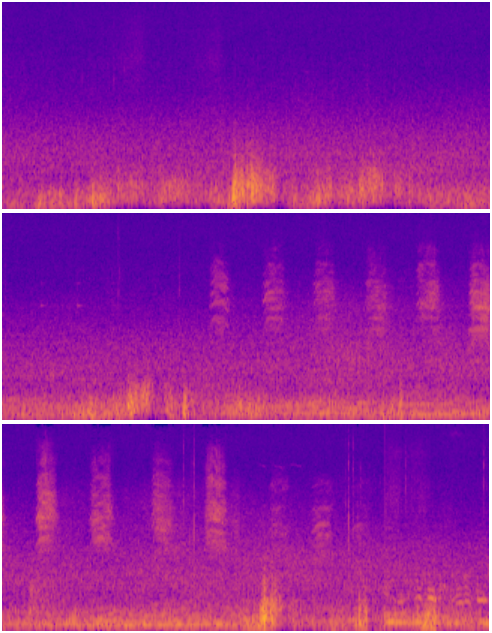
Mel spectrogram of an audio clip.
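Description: A bird calling over and over, about fourteen short calls a little more than half a second apart through the second half, over the low steady hum of an airliner's jet engines. A few low thumps come in the first half.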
